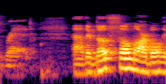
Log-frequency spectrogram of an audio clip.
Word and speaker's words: R3D: this is j-o-p-l-a and this is red pla r3d I think is actually supposed to be pronounced red they're both faux marble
